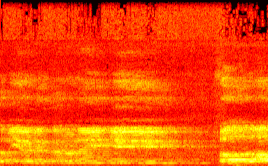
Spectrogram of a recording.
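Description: Slow liturgical chant with long held notes, quieting toward three seconds before a new, louder note enters a little after.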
